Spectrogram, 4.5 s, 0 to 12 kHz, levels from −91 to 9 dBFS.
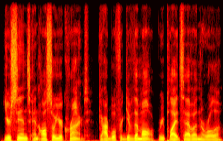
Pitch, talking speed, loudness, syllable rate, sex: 110 Hz, 175 wpm, -19 LUFS, 5.4 syllables/s, male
